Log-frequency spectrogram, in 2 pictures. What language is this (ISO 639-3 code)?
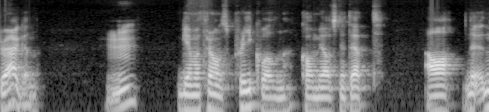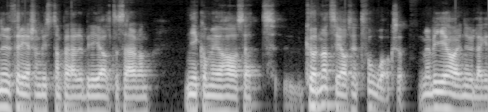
swe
